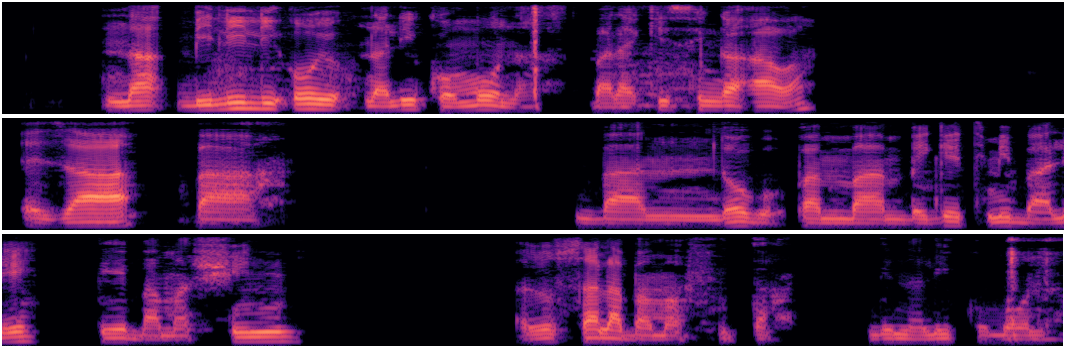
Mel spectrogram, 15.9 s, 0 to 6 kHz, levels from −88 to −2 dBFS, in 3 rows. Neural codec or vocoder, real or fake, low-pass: none; real; 5.4 kHz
